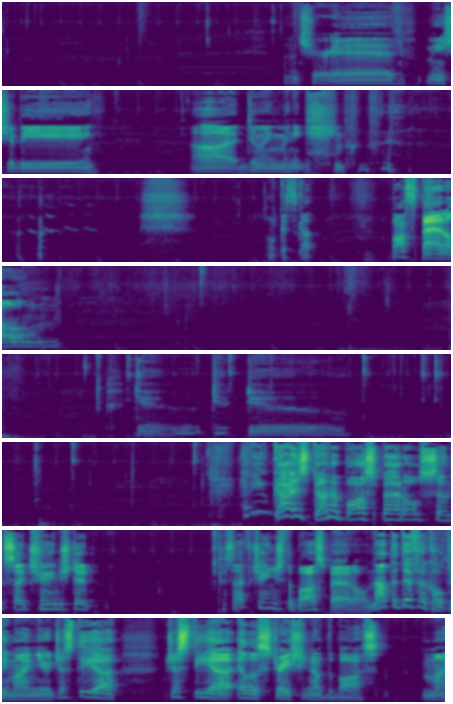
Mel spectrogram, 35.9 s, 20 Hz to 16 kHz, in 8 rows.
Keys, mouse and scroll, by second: 19.4 right click, 20.2-21.6 drag, 22.3 right click, 23.1-24.4 shift+drag.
